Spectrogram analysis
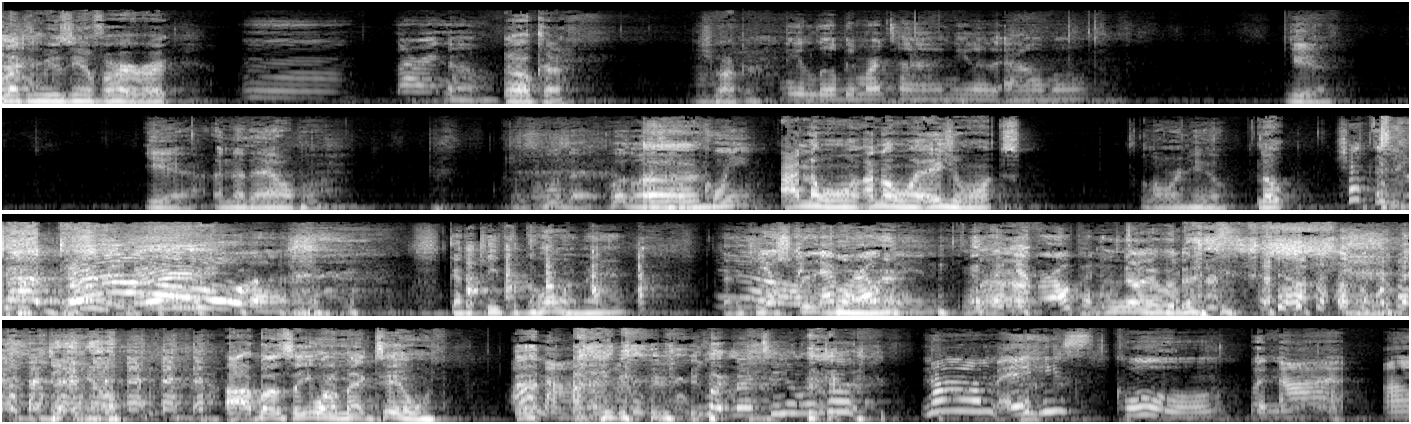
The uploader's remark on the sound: Episode 31 has issues with the sound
